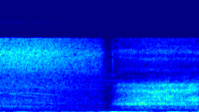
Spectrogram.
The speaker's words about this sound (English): Breathe in and out through your nose. Narrow the aperture of your throat.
